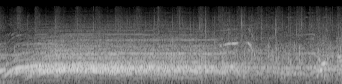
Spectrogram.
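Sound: protest crowd cheering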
